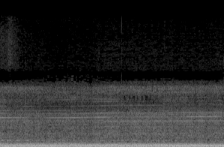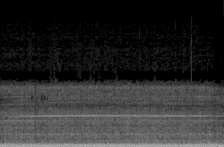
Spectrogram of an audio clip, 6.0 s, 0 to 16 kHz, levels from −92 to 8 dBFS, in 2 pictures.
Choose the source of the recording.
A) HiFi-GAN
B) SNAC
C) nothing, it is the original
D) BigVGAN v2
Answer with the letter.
C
